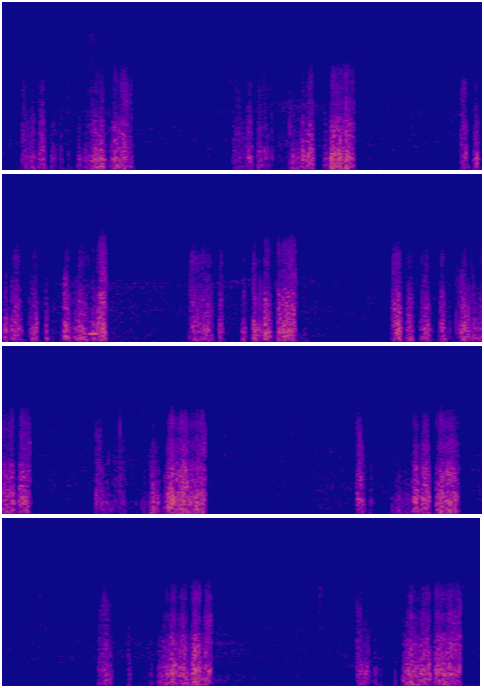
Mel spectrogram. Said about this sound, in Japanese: 雨の音、ちょうどいい BGM ですね。雨音って落ち着きませんか？無数に降り注ぐ優しい水。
